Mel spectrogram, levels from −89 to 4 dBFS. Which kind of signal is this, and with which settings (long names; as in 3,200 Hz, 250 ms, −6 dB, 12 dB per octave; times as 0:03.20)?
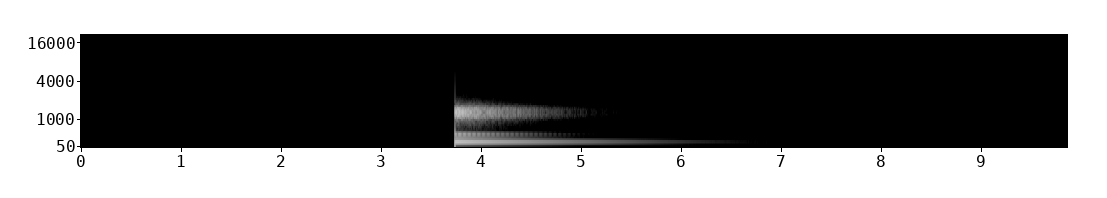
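drum after Risset length 3.65 s, pitch 210 Hz, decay 2.69 s, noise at 1,300 Hz, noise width 340 Hz, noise 45%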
